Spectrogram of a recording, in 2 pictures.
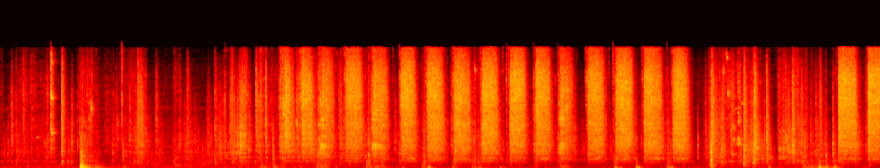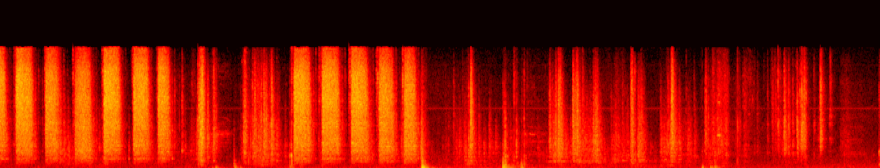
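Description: Gloved hand rubbing a crinkly aluminium foil lithography plate in a tub of water, in quick rhythmic strokes several a second with a couple of short pauses. This is the plate being rinsed after its white-vinegar etch.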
